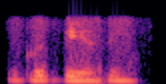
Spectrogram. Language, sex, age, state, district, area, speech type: Kashmiri, male, 18-30, Jammu and Kashmir, Pulwama, urban, conversation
